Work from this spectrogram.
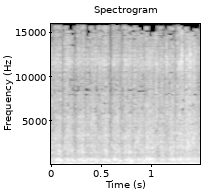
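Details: VW Beetle-type engine in a stalled Combi that won't start: once fuel is poured in, it catches and holds a fairly even, burbly idle, pointing to a fuel problem; failing fuel pump suspected.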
